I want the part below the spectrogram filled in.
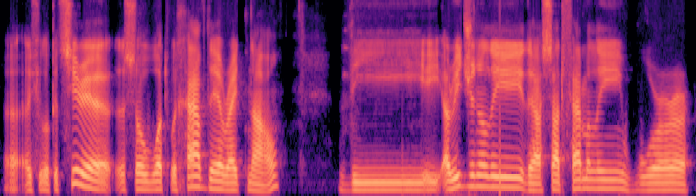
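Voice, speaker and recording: A man's voice: medium pitch, slow pace, vocal fry, smooth, no echo, clean studio sound. A man with an accent hosting a live stream, talking loosely and rambling with lots of fillers as he comments and answers viewers. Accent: non-native English. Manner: rambling, filler-heavy, greets chat mid-sentence. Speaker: livestream host.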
